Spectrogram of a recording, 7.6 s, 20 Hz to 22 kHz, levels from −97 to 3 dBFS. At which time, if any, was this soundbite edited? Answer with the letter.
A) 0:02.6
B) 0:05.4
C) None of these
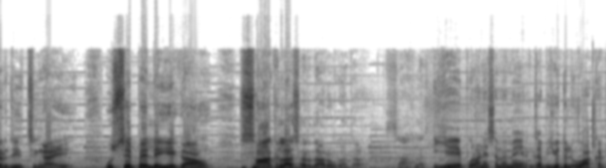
B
